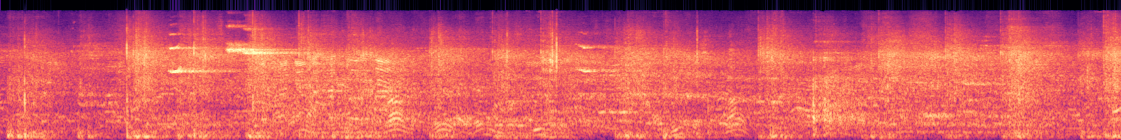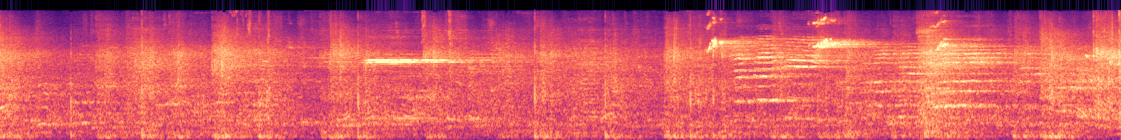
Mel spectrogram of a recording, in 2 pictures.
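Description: A basketball bouncing repeatedly on an indoor court during a game, under steady spectator chatter echoing in a large gym. Short high squeaks come through now and then, most of them about eighteen to twenty seconds in.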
